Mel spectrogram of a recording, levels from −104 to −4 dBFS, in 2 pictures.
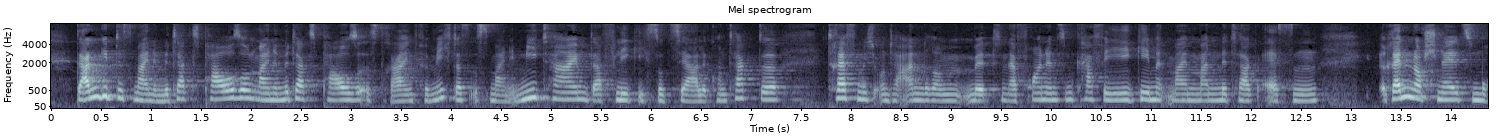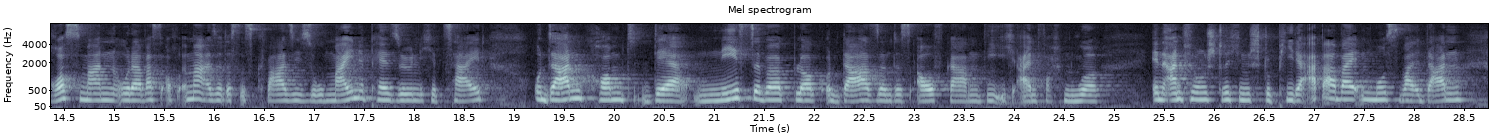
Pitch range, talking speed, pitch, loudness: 180-210 Hz, 155 wpm, 195 Hz, -34 LUFS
